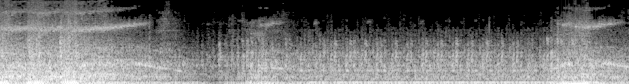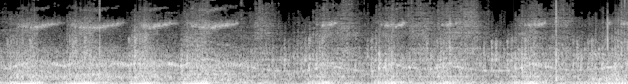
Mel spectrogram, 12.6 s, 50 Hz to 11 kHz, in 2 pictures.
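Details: Belarus MTZ tractor diesel just after hard cold start at -14 degrees, after sitting 2 weeks: heavy low clatter, revs rising and falling unevenly at first then settling; normal cold running.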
